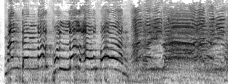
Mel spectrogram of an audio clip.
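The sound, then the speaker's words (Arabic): A large crowd of Yemeni women chants protest slogans in loud, rhythmic unison, voices high and rising together in repeated shouted phrases, at a protest in the Libyan quarter of Sanaa, Yemen, against Saudi-American attacks, chanting that America kills Yemenis and is the head of evil. “واستنكارا لمجازر العدوان السعودي الأمريكي وجرائمه بحق اليمنيين المدنيين الآمنين، خرجت بها نساء اليمن في العاصمة صنعاء في الحي الليبي تحديدا الذي شهد جريمة بشعة أدت إلى سقوط العديد من الضحايا وسط هتافات معبرة عن قتل أمريكا لليمنيين واعتبارها رأس الشر.”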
